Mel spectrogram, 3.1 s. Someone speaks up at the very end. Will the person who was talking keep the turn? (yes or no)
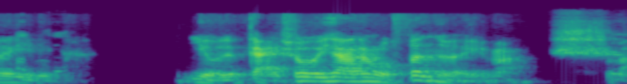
no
